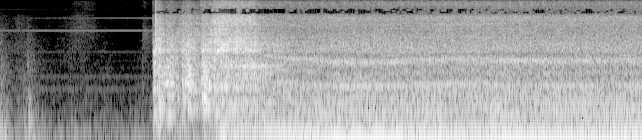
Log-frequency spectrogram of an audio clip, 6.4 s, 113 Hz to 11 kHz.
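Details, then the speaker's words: 2005 VW Beetle (P0455 gross EVAP leak) after replacing faulty fuel pump and its faulty gasket: short crank, catches and settles into steady even idle; fuel pressure in spec, runs better, still rich. "spec definitely run this better still rich this fuel pump is definitely doing what it's supposed to do"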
